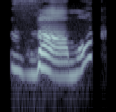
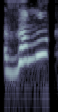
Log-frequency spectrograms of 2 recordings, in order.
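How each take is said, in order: First: The stress is on the first syllable. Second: The stress is on the second syllable. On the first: It means a castle. "і це означає будинок" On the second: It means a door lock. "А замок це у дверях"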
